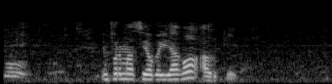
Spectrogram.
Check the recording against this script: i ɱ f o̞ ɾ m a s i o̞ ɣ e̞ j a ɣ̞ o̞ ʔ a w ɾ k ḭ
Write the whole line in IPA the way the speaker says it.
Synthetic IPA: i ɱ f o̞ ɾ m a s i o̞ ɣ e̞ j a ɣ̞ o̞ ʔ a w ɾ k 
